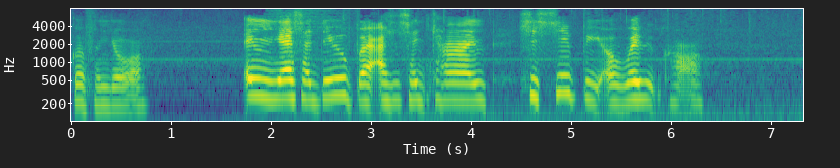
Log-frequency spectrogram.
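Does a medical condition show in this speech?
Yes: cerebral palsy.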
